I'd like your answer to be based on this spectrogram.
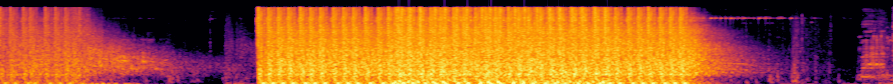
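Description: Sustained machine gun fire in a World War multiplayer shooter game bursts in loudly after a short lull, rattling continuously for several seconds before tapering off into quieter background noise.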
